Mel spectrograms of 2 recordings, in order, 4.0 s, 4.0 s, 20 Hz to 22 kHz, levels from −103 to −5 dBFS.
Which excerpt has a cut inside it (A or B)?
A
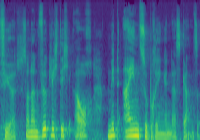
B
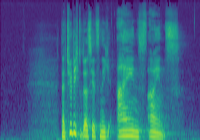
B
